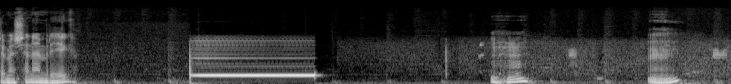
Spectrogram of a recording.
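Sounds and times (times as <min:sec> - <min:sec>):
telephone ringing on a call placed to a radio listener: 0:01.9 - 0:03.2
voices talking: 0:04.5 - 0:07.3.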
